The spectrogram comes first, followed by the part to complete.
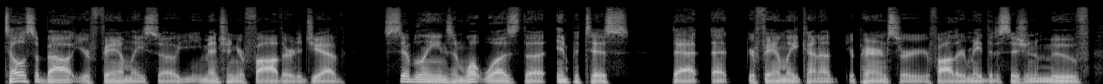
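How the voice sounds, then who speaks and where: A male host with a low voice asks his guest long, open questions in an encouraging way. The recording is close and dry, with no room sound. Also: moderate pace, no echo. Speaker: interview host. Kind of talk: conversational interview.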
